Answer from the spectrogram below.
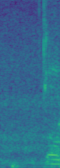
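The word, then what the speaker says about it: ton ami: Then next is Tonami. Toani. tonami. Tonami. No ka sound dij please. Tonami, please repeat. Tonami. Yes. And what is this one? Tonami.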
